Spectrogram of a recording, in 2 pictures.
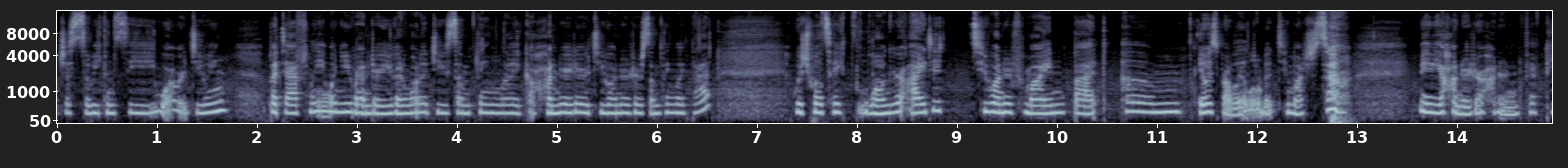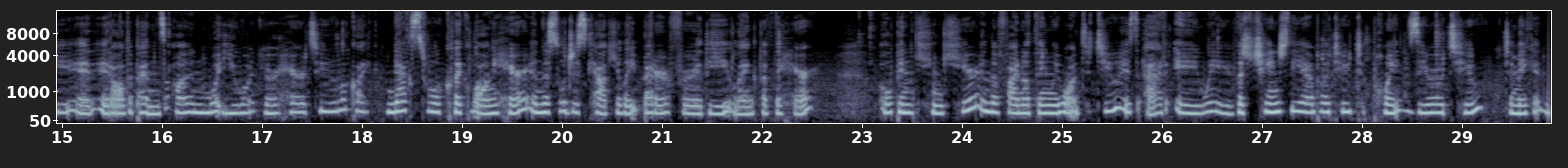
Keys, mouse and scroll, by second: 16.8-17.8 scroll down 2, 17.8 scroll down 1, 18.5 click, 21.2-22.8 scroll down 3, 22.8-23.2 drag, 23.2-24.5 scroll down 6, 24.5-29.3 drag.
